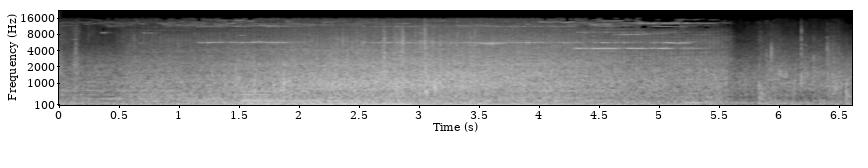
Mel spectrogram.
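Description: Bus tyres roll on the road.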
